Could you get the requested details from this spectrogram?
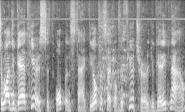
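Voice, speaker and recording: At a fairly quick pace, a man with a non-native accent speaks in a dark, mellow tone with very wide pitch swings, on a very clean recording with a silent background. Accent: foreign. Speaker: tech industry speaker. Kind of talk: conference talk. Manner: halting, many fillers.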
